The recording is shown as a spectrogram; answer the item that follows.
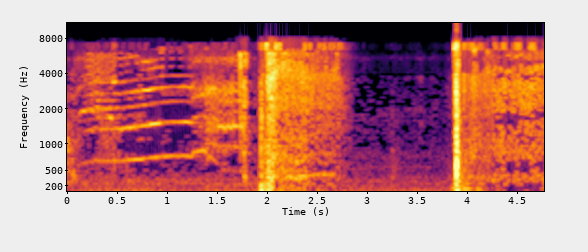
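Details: A male cat, described as fat, gives a wavering harmonic yowl for almost two seconds, then a harsh broadband hiss lasting about a second, followed after a pause by a short sharp spit-like burst.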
